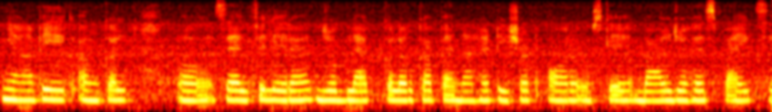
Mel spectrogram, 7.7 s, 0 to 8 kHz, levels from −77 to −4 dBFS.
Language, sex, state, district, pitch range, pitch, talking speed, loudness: Hindi, female, Gujarat, Valsad, 215-225 Hz, 220 Hz, 185 wpm, -16 LUFS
